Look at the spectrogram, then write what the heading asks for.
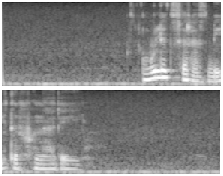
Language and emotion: Russian, sad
